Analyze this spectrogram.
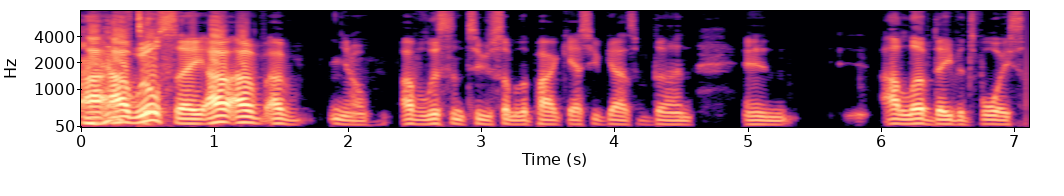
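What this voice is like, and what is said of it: Southern country twang accent. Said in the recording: “I've got that Southern, you know, country boy twang, so I don't sound very good on the radio”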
